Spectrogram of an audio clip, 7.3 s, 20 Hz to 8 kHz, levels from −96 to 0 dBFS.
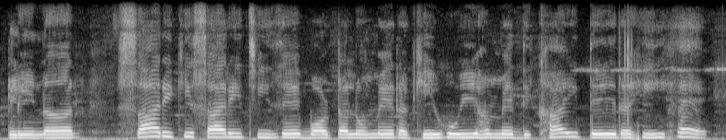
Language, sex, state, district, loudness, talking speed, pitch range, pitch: Hindi, male, Madhya Pradesh, Dhar, -12 LUFS, 115 wpm, 185-205 Hz, 195 Hz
